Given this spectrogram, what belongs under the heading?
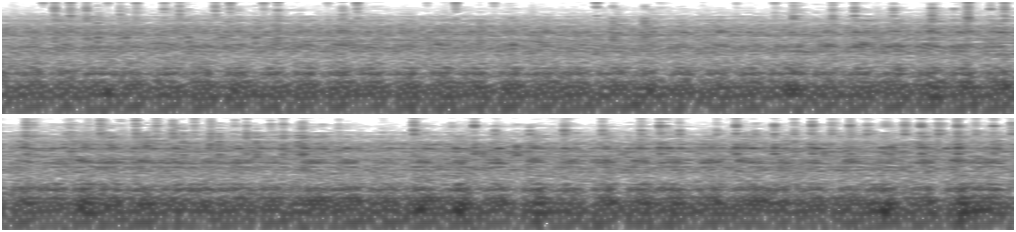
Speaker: the center bolt that runs on the shaft on the inside loosens up and that impeller is on a spline and this just starts to Rattle on the spline and boy oh boy it sounds like the bike's going to fly to bits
